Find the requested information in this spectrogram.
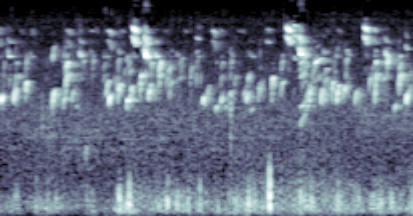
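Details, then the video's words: European goldfinch singing to prompt silent goldfinches into song and mating: a continuous cascade of quick high tinkling notes with a few sharper piercing chips, and faint low knocks in the background. "بتبتات الحسون بتبتة تنطق اي حسون كان صامت سيغرد"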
